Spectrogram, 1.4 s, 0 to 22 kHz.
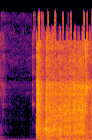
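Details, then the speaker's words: Husqvarna lawn tractor with Briggs & Stratton Intek engine, over 900 hours, fuel line disconnected, cranked briefly before first start: steady even compression pulses, several a second; starter working fine. "just noise working so that's good okay this should still work fine"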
